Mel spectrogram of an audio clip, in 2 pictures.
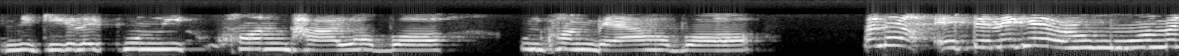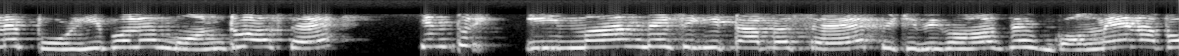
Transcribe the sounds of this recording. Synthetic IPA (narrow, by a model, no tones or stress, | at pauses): nikikɔlɛkunkʰɔnbʱalɦɔbɔ | kunkʰɔnbɛjaɦɔbɔ | manɛetɛnɛkɛaɹumʊɹmanɛpoɹibɔlɛmɔntʊasɛ | kintuimanbesikitapasɛpɹitʰibikʰɔnɔtzɛɡɔmɛnabɔ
